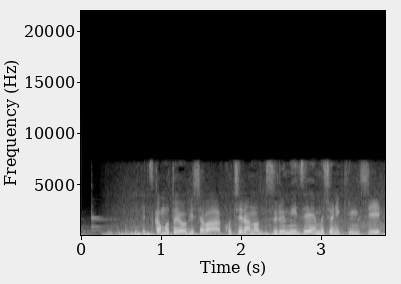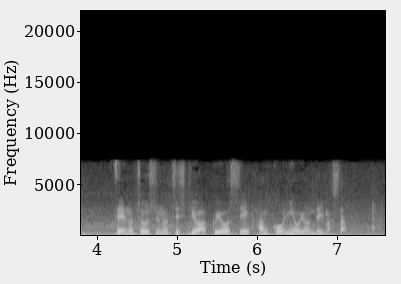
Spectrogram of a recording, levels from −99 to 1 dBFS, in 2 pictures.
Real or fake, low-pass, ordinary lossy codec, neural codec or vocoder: real; 7.2 kHz; AAC, 48 kbps; none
